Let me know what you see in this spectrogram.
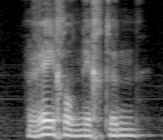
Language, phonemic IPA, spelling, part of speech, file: Dutch, /ˈreɣəlˌnɪxtə(n)/, regelnichten, noun, Nl-regelnichten.ogg
- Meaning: plural of regelnicht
